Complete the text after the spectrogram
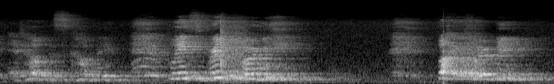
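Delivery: high, broken begging through tears; tearful plea. Acted. Son begging his dying mother, tearful and high. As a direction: plead with her to stay alive.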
